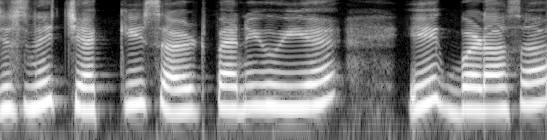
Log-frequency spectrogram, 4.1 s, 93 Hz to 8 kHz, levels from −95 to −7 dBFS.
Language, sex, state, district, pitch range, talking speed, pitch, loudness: Hindi, female, Bihar, West Champaran, 250-290 Hz, 160 wpm, 270 Hz, -11 LUFS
